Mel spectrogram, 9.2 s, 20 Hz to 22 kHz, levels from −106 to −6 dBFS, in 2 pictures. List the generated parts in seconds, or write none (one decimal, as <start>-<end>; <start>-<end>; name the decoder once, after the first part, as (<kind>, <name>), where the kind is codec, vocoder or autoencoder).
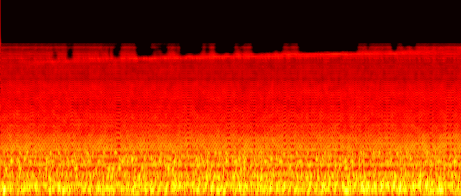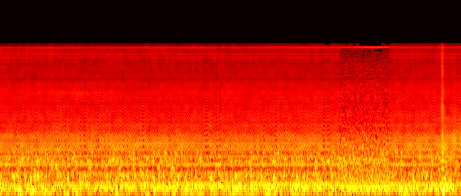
0.0-8.0 (vocoder, Vocos); 8.5-9.2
